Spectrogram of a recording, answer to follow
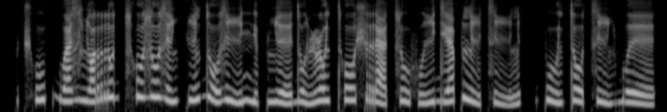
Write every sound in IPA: t͡ʃʰ u˨˥ p ɡʷ æ˩˧ z ʎ ɒ˩˧ r o˦ d t͡sʰ o˦ z o˦ z e˩˧ ʎ k i˨˥ l d oː˧˩˧ z iː˧˩˧ nʲ ɒ˩˧ p ʎ eː˧˩˧ d o˧˩˧ ʎ ɭ o˦ lʲ tʰ oː˦ ʃ r æ˧˩˧ t͡s u˧˩ xʷ iː˩˧ dʲ æ˨˥ p l i˧˩˧ t͡s i˧˩˧ l | p u˧˩˧ lʲ t o˧˩ t͡s i˧˩˧ ʎ ɡʷ eː˧˩

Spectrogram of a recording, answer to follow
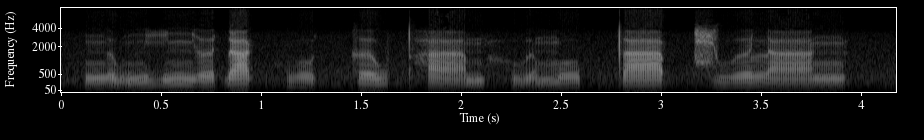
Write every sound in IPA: ŋ ə̰˧˨ w n i˨˦ ɲ əː˧ ɗ a˦˥ k̚ h w o˨˩ t̚ k ə˧ w t̪ʰ aː˧˩ m h ṵ˧˨ ə̯ m o˦˥ p̚ t̪ aː˦˥ p̚ t͡ɕ u˨˦ ə̯ l a˧ ŋ

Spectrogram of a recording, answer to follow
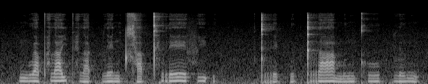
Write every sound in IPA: ŋ u˧ a̯ pʰ l a˥˩ j pʰ l a˨˩ k̚ p l e˧ n t͡ɕʰ a˨˩ p̚ kʰ r eː˥˩ f i˥˩ ʔ | t r e˨˩ k̚ w ɯ˥˩ k̚ t r aː˥˩ m ɯ˧ ŋ kʰ uː˥˩ k̚ p l ɯ˥˩ ŋ

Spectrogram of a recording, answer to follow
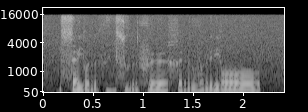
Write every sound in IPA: s ɛ j u r θ i̤ s ṳ r f ʏː x ʏ r v o r j oː

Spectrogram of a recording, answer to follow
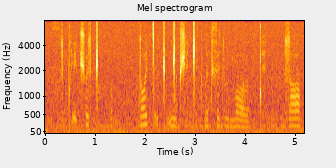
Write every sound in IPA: x ṳ z ǃʰ ḛ t͡ʃʰ ɵ z ǁʰ ɔ̤ | d ɔ ɪ̯ ǀ ḛ l ǁʰ ṵ ŋ͡ǁ ə̰ d ʃ ɛ̤ ɡ͡ǁ e d ɡ͡b ə d x ɘ d v u d m ɔ l | ǃʰ ɛ̤ k͡p o̤ k͡p o̤ z ɒ

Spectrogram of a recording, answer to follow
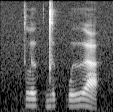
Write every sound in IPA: k l ɯ˥˩ k̚ d ɯ˥˩ k̚ w ɯ˥˩ a̯

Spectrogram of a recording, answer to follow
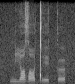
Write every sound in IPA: n iː zˤ eː ɡ͡ǃ eː kː œ

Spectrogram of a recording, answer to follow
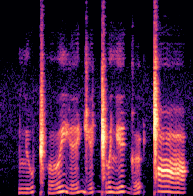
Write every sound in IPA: lʲ u˩˥ ǁʰ ɵː˩˥ j e˩˥ ɡʲ e˩˥ ɡ͡ǁ ɵ˥˧ lʲ e˥˧ ɡ ø˩˥ ʔ ǁ ɑ˥˧

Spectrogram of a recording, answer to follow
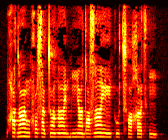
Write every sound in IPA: χʷ i dˤ ũː x u zˤ ɛ tʷ ẽ ðˤ ẽː b ĩː dˤ ɤ zˤ ẽː k u t͡sʰ ɔ χ ɤ t͡sʼ ĩ

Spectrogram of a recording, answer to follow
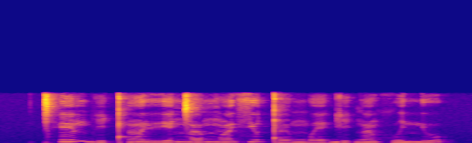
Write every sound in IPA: ǀʰ ẽ˧˥ m b i˩˧ ǃʼ ə̃˧˥˧ rʲ e˧˥ ŋ͡ǀ œ˧˥ ŋʷ œ̃˧˥ sʲ o˧˥˧ ǃ ø˩˧ ŋʷ e˩˧ ɡ i˧˥˧ ɡ œ̃˧˥˧ xʷ i˧˥ nʲ u˧˥

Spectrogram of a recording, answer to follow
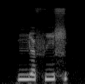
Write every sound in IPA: ɲ œ f i ɬ

